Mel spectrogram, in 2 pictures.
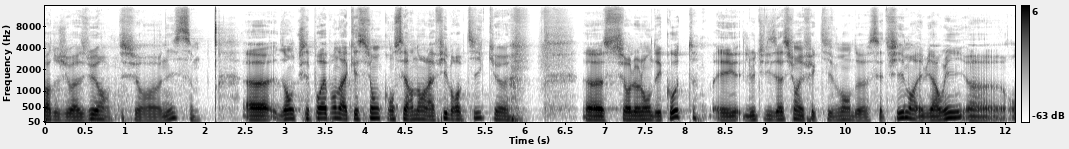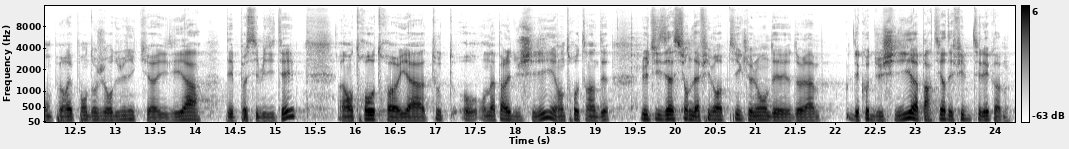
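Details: Adult male speaker; Normal voice.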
